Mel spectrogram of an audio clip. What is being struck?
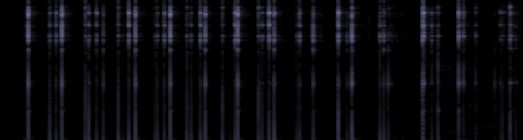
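Small ridged glass tumbler.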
